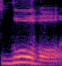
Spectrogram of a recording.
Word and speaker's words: Louisville: I couldn't and so it's Louisville it's kind of like you have like a mouthful of something and then you try to say Louisville yes that is people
